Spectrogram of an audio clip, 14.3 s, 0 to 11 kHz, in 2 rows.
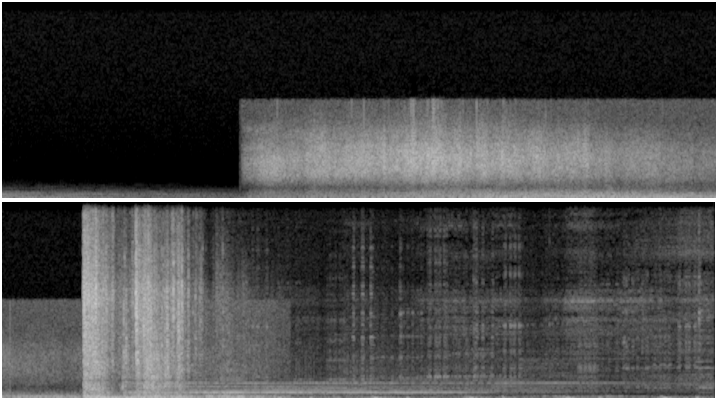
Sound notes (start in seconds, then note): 8.0 crashing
